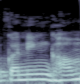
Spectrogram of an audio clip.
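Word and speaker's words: Cunningham: बार बार बोलो, कनिंघम, Alexander कनिंघम। और यहाँ पे देखो हेरोडोटस, हेरोडोटस। अब कनिंघम में कैसा प्रोनाउंस हो रहा है? ये कनिंघम मतलब सिंघम टाइप का आ रहा है।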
